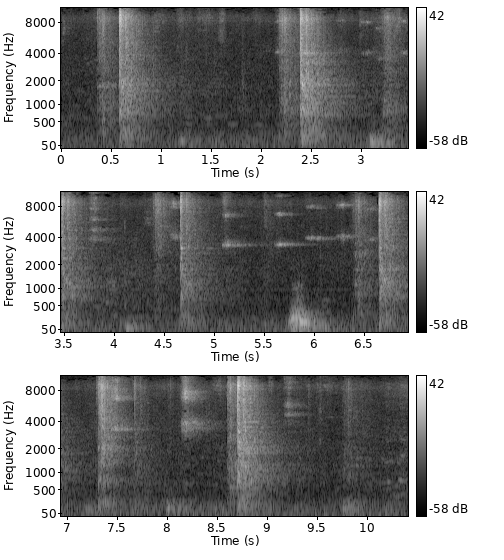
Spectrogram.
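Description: Squash rally: the ball cracking off rackets and the court walls about once a second, each hit sharp with a short echo, the loudest and deepest near the middle. Short high squeaks of court shoes come between the hits.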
